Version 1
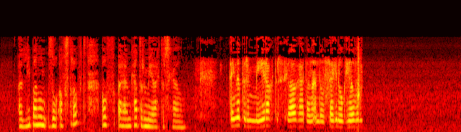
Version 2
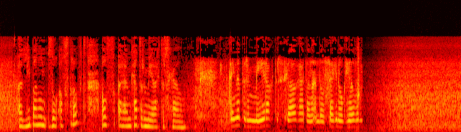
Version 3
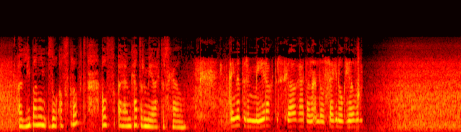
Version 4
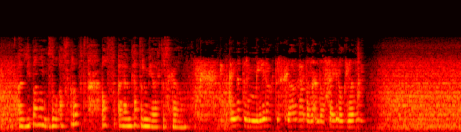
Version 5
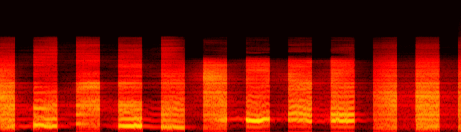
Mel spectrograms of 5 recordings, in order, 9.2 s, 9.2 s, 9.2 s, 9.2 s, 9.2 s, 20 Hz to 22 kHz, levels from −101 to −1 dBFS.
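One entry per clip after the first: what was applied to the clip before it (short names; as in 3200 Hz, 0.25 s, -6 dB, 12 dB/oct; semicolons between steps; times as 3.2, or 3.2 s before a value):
three-band squash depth 100%; gain -5 dB
dynamic EQ 240 Hz, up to +5 dB, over -48 dBFS, Q 0.78; Gaussian blur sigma 2 samples
resonator bank C#3 sus4, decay 0.22 s; three-band squash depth 70%; gain +7 dB
time blur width 0.446 s; step gate "xxx....xx" 159 bpm -24 dB; gain +7.5 dB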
